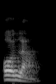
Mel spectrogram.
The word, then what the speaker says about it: hola: It's the letter H, which in Spanish doesn't have a sound.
